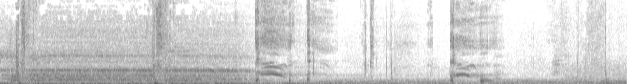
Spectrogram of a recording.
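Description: Tense film score: a steady low drone under a high held tone that stops about halfway through. A few sharp clicks and two short gliding sounds break in during the second half.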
